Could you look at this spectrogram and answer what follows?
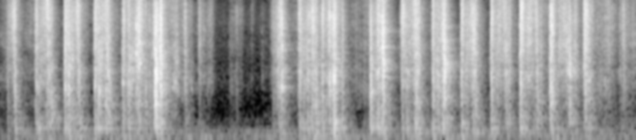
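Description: Tarot cards are pulled and shuffled in quick, rhythmic bursts of riffling and snapping, close and crisp, broken by one brief pause before the rapid shuffling resumes.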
